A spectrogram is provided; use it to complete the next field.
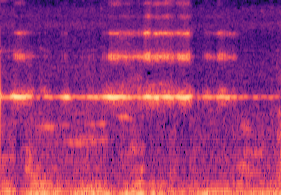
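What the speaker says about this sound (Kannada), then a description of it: "ನೋಡಿ ಗುರು, ಟ್ರೈನ್ ಜರ್ನಿ." A small heritage toy train rolls along the track at the Mysore railway museum, a loud close rumble of wheels with a high metallic squeal rising and fading.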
